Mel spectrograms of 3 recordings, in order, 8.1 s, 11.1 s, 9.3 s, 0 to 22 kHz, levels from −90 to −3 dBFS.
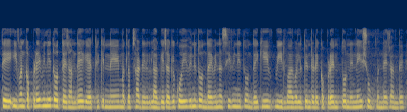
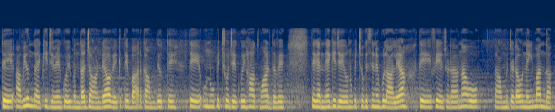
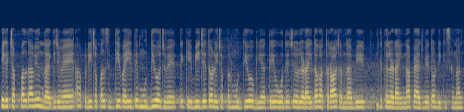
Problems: background sounds at intervals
